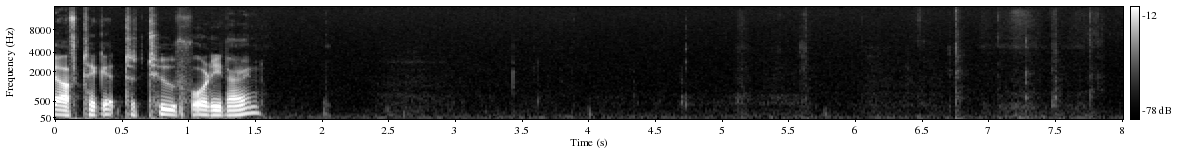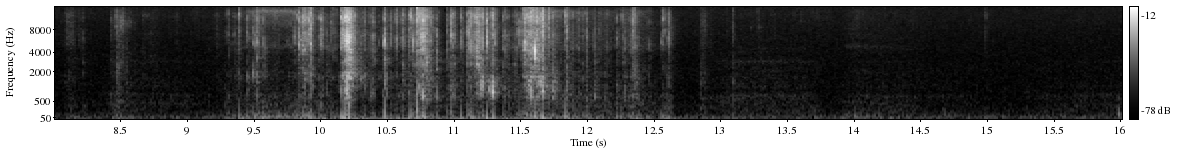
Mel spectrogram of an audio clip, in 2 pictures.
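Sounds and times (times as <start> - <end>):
cards being handled: 6.4 - 8.7, 9.3 - 13.0
foil wrapper tearing and crinkling: 9.2 - 12.8.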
